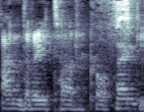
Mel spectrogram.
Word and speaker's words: Andrei Tarkovsky: Andrei Tarkovsky.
